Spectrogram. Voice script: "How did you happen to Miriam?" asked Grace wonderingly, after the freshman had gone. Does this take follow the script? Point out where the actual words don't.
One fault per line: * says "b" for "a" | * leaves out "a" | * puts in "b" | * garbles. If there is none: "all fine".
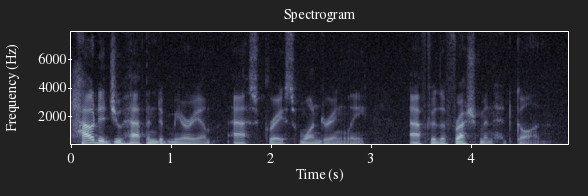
all fine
